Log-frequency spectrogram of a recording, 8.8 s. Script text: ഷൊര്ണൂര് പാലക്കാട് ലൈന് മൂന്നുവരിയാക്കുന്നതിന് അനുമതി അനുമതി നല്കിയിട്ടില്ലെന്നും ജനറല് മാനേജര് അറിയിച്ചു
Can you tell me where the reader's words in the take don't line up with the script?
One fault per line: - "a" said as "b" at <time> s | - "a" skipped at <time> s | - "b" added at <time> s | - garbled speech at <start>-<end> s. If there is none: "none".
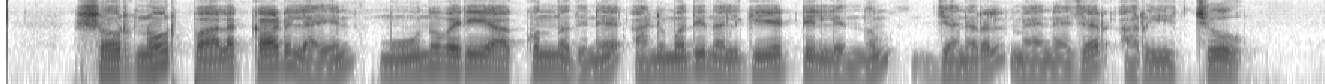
- "അനുമതി" skipped at 4.7 s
